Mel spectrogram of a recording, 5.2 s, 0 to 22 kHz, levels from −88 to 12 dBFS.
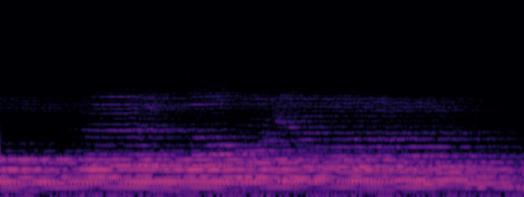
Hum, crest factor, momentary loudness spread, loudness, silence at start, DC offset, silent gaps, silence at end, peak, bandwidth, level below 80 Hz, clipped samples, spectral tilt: none; 12 dB; 4 LU; -41 LUFS; 0 s; under 0.1%; none; 0 s; -28 dBFS; 6.6 kHz; -66 dBFS; under 0.1%; -9.5 dB/octave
